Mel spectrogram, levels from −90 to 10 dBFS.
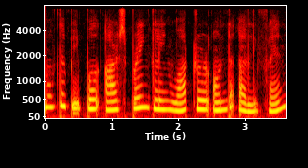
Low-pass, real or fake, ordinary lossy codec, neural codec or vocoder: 7.2 kHz; fake; Opus, 64 kbps; codec, 16 kHz, 4.8 kbps, FACodec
